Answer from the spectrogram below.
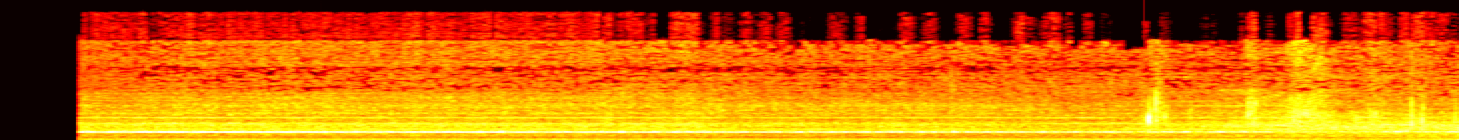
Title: A/c making weird noise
